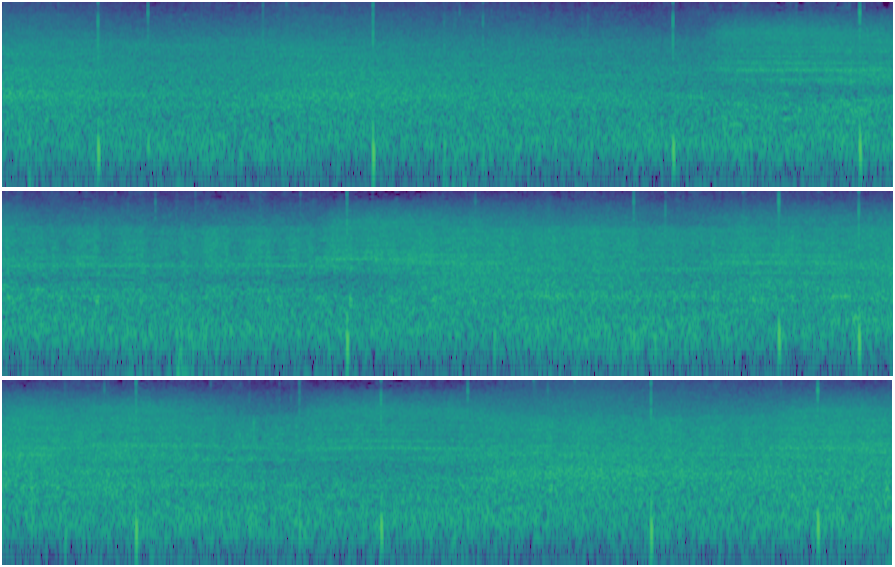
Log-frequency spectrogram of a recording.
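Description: A football is kicked with short thuds now and then.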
